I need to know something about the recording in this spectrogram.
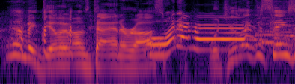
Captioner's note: cheers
